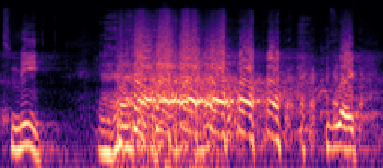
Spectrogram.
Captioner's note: laughter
